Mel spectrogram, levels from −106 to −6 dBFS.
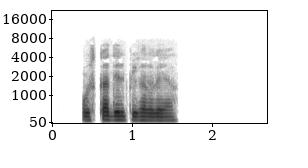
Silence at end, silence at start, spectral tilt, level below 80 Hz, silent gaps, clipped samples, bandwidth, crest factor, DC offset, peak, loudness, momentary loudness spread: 1.15 s; 0.4 s; -10 dB/octave; -78 dBFS; 0.55-0.59 s; under 0.1%; 6 kHz; 20 dB; under 0.1%; -10 dBFS; -27 LUFS; 12 LU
